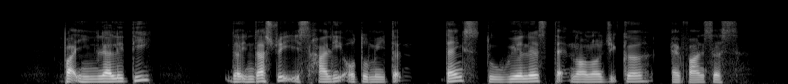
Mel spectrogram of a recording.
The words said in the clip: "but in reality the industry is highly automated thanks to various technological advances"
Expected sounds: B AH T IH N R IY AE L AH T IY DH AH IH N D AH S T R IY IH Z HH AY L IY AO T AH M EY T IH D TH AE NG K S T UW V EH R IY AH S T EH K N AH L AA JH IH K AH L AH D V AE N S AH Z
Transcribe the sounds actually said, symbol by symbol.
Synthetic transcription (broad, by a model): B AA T IH N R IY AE L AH T IY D AH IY N D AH S T R IY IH S HH AY L IY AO T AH M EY T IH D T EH NG K S T UW W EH IY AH S T EH K N AH L AA JH IH K AH L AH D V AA N S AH S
